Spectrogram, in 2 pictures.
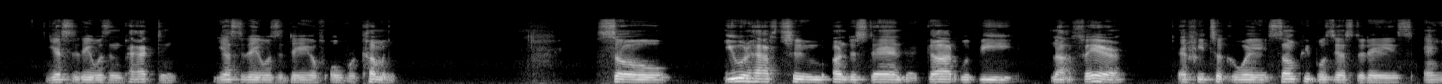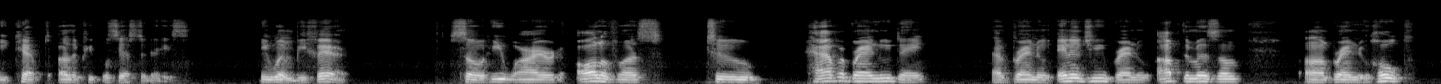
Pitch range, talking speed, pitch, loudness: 105-120 Hz, 125 wpm, 110 Hz, -16 LUFS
